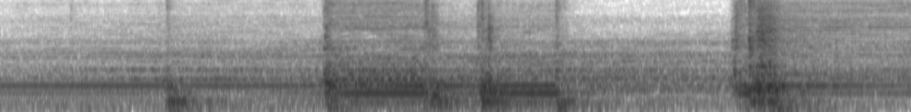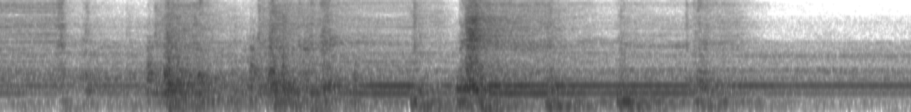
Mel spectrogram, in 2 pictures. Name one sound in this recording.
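Machinery clanks and knocks sharply.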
